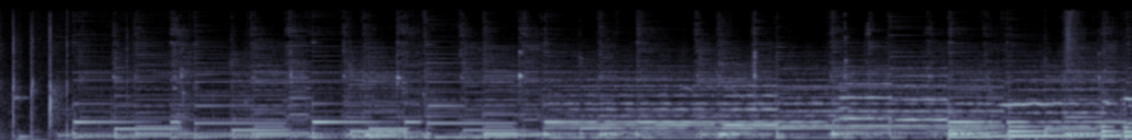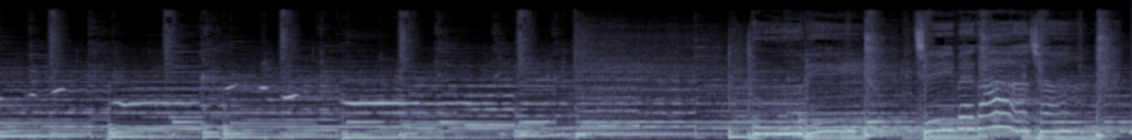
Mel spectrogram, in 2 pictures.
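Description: pop song playing

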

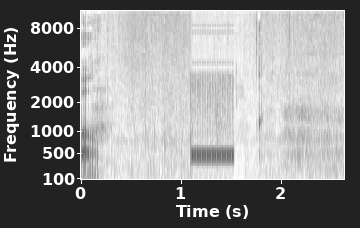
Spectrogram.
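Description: telephone dialing and ringing

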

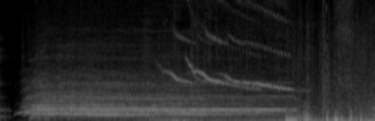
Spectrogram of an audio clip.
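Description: crowd cheering

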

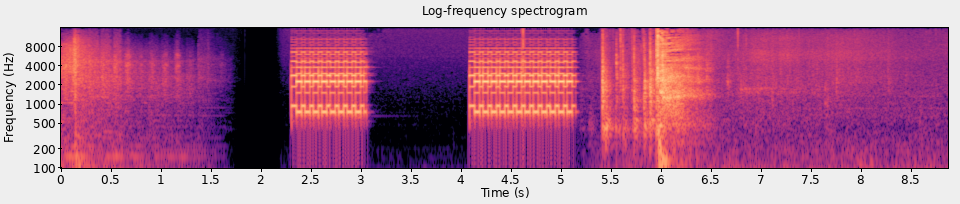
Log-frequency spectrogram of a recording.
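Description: telephone ringing

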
